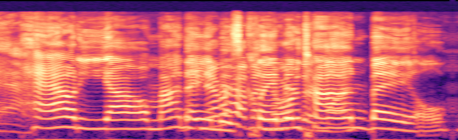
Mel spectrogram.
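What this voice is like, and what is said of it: Southern belle accent. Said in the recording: “you always have like that one Southern belle”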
